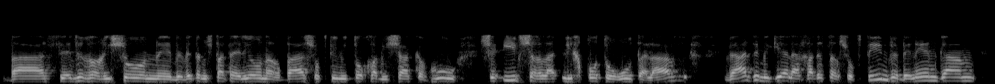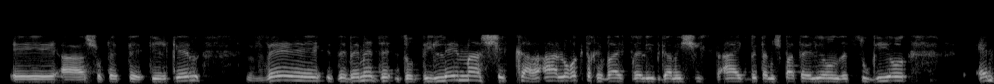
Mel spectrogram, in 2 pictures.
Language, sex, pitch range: Hebrew, male, 135-180 Hz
